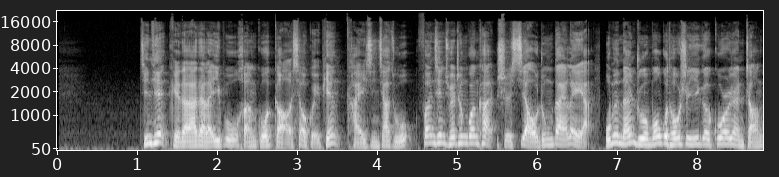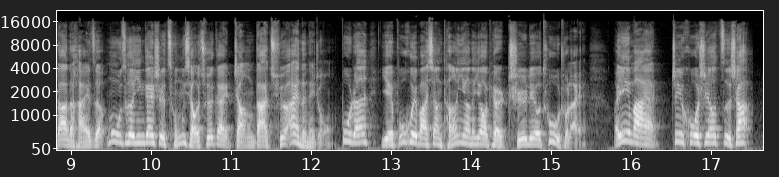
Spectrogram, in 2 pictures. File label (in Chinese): 短视频电影解说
